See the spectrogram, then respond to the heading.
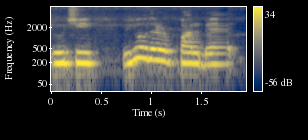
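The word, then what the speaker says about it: Eucha: the locals called lake it's spelled e-u-c-h-a how they got the a to become i is the indian thing i guess i'm not sure it's like uchi we go there quite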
